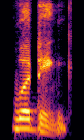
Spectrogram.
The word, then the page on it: wording: Indian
